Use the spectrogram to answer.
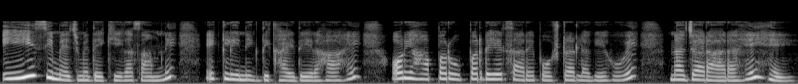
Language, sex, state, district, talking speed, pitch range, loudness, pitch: Hindi, female, Rajasthan, Jaipur, 180 wpm, 185-260 Hz, -18 LUFS, 210 Hz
